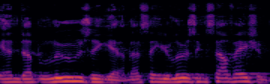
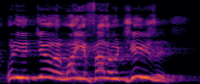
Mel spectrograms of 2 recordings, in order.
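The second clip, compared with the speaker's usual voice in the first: high, loud, incredulous challenge; incredulous family; 13 semitones higher, 6 dB louder than usual. Retold or imitated. Family demanding why you follow Jesus. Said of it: "relationships where they go".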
